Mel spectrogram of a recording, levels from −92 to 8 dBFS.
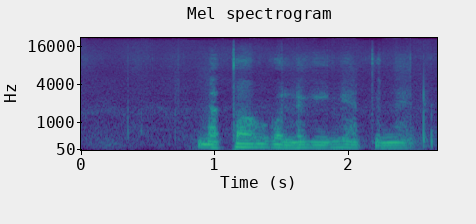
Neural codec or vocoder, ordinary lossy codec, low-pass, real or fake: codec, 44.1 kHz, 2.6 kbps, DAC; none; none; fake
